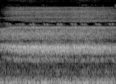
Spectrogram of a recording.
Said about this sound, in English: Now, if you have the practice of Wujiai, start to introduce that, breathing in through the back of the throat, a tiny constriction.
